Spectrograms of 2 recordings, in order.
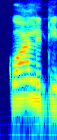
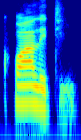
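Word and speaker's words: quality: For example, question, question, কোয়ালিটি, quickly, queen, কোয়ান্টিটি, কোয়ান্টিটি না ক না খ, কোয়ান্টিটি, কুইকলি না খ, কুইকলি, কোয়ালিটি না খ, কোয়ালিটি, কোশ্চেন না খ, কোশ্চেন।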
